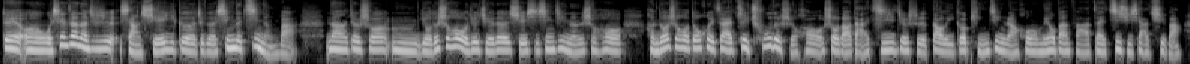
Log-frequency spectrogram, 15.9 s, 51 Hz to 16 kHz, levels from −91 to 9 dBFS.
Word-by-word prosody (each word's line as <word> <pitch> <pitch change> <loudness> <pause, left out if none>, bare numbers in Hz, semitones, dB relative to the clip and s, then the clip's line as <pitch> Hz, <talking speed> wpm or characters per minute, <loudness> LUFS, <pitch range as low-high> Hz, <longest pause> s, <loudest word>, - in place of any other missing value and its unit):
对 215 -3 +6
呃， 190 -2 +3
我 180 -1 +3
现 290 +12 +3
在 315 -2 +6
呢， 245 -5 +5
就 205 -1 -1
是 205 -1 +1
想 165 -5 0
学 165 +3 +2
一 190 0 -2
个 175 -3 +1
这 170 - -3
个 165 -2 -2
新 220 +7 +5
的 215 - +4
技 230 +5 +2
能 135 -8 -2
吧。 135 -4 -6 0.4
那 200 -2 +3
就 200 +1 0
说 190 -1 -1
嗯， 175 -4 0
有 165 -1 +1
的 185 - 0
时 235 +5 +1
候 255 0 +3
我 205 -7 +5
就 185 +2 +1
觉 175 -2 -1
得 185 0 +2
学 175 -2 0
习 175 0 -1
新 195 +2 0
技 210 0 -3
能 155 -3 -3
的 165 - -5
时 175 - -4
候， 175 -1 -2 0.3
很 180 -3 -1
多 210 +6 +3
时 250 0 -2
候 225 -2 +2
都 220 +1 +1
会 225 -2 +1
在 195 -2 +1
最 225 +6 +1
初 255 +8 -2
的 245 -2 +4
时 155 -5 -7
候 160 -1 -5
受 175 0 0
到 150 -2 0
打 155 -1 -5
击。 180 +2 -2
就 175 0 -2
是 170 -3 -5
到 180 0 -1
了 - - -2
一 155 - -6
个 180 +4 +1
瓶 165 -2 -7
颈， 180 -1 -2
然 145 -2 -4
后 170 0 -3
没 165 +1 -3
有 180 +1 +1
办 170 -2 -2
法 150 -3 -8
再 165 0 -3
继 160 +6 0
续 170 -3 -2
下 150 0 -3
去 170 +3 -3
吧， 145 -2 -6
180 Hz, 285 characters per minute, -24 LUFS, 165-200 Hz, 0.4 s, 对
